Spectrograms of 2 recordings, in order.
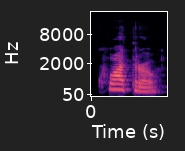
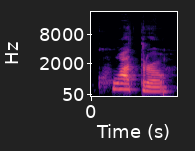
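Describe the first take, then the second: Both takes have the same delivery.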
